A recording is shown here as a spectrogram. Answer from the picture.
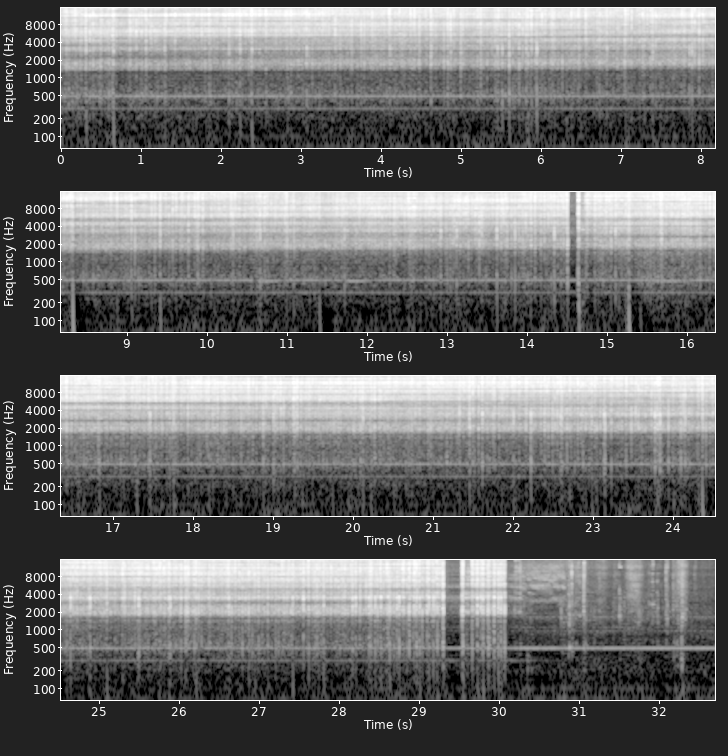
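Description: MIG/MAG welding arc laying a bead on steel channel: a steady crackling hiss. It breaks off for a moment about halfway through and stops just before the end, with a steady two-tone hum underneath throughout.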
